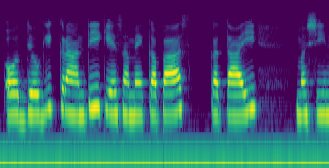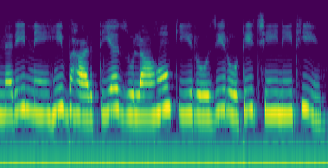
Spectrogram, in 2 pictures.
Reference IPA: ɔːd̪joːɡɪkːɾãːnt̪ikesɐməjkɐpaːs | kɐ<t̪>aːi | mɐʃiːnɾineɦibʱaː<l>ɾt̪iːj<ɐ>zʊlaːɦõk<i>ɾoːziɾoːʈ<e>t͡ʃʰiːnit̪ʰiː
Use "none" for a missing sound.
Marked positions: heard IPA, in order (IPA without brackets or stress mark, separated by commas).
t̪, none, ə, i, i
